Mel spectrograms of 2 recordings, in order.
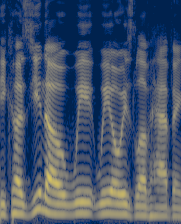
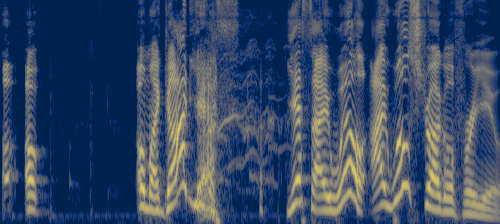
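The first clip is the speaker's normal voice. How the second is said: put-on very high, loud, showy flamboyant lilt; 9 semitones higher, 6 dB louder than usual. Retelling own reply when asked to reach a shelf: flamboyant put-on inflection. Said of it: "do you say it in that inflection like that?".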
